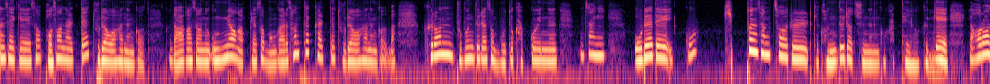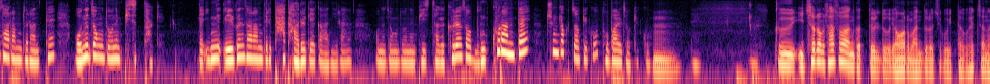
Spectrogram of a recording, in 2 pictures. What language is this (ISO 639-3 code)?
kor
